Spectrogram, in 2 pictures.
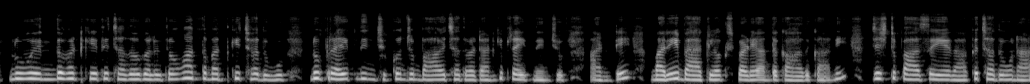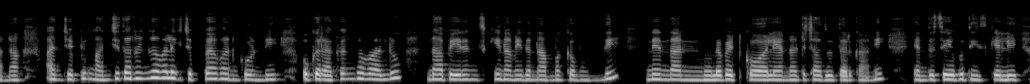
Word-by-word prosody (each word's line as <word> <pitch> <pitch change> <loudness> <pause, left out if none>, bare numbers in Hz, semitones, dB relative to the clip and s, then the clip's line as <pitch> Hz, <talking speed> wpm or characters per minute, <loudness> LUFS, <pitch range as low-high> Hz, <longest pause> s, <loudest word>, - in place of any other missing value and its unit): నువ్వు 265 0 +5
ఎంతమటుకైతే 260 +1 +2
చదవగలుగుతావో 235 +1 +1
అంత 270 -2 -2
మట్టికి 245 +3 -1
చదువు. 220 -3 -1 0.3
నువ్వు 285 -2 +5
ప్రయత్నించు, 245 -2 +2
కొంచెం 245 -1 0
బాగా 220 0 0
చదవటానికి 210 0 -1
ప్రయత్నించు. 205 -4 -1 0.4
అంటే 190 +7 0 0.3
మరీ 215 +4 +6
బ్యాక్లాగ్స్ 215 +1 +1
పడే 210 0 +3
అంత 200 - -1
కాదు 195 0 0
కానీ, 215 +9 -2 0.3
జస్ట్ 270 +2 0
పాస్ 225 -1 0
అయ్యేదాకా 210 +2 +1
చదువు 220 -2 0
నాన్న" 195 0 -3 0.4
అని 220 - -4
చెప్పి 230 +4 -1
మంచితనంగా 270 +7 +2
వాళ్ళకి 290 -4 +4
చెప్పామనుకోండి, 230 -3 -1 0.3
ఒక 240 - -13
రకంగా 250 +5 -1
వాళ్ళు 230 +5 +1 0.4
నా 230 - +3
పేరెంట్స్‌కి 225 +1 0
నా - - -1
మీద 215 0 0
నమ్మకం 205 +1 -4
ఉంది. 220 +10 -2 0.4
నేను 235 -2 +2
దాన్ని 205 -2 0
నిలబెట్టుకోవాలి 210 0 +3
అన్నట్టు 210 +2 -3
చదువుతారు 205 0 0
కానీ, 205 +6 -3 0.4
ఎంతసేపు 220 +2 +3
తీసుకెళ్ళి, 210 +1 0
220 Hz, 135 wpm, -22 LUFS, 210-245 Hz, 0.4 s, మరీ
